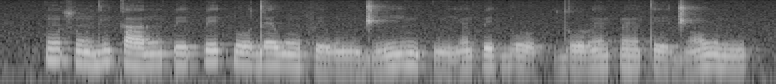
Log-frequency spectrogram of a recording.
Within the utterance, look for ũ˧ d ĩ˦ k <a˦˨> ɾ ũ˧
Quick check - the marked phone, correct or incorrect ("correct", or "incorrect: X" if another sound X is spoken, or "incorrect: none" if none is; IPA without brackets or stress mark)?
incorrect: a˧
